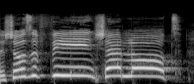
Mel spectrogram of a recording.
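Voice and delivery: high, loud frantic calling; screaming for the lost sisters; shouting names. Acted. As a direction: call the twins across the house in panic. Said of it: "schreeuwde ze uit".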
